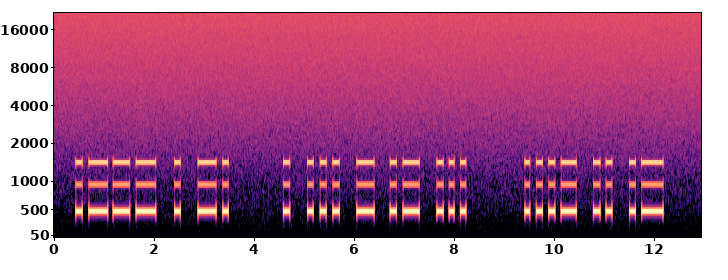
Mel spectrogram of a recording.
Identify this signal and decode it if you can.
Morse code, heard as a keyed tone, hand-sent with a straight key, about 10 wpm, 470 Hz. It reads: JEN ESTAS VIA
